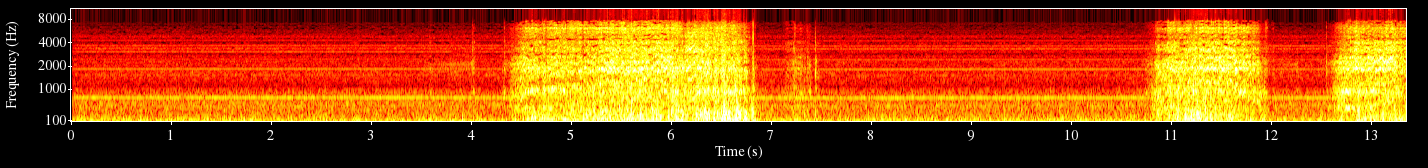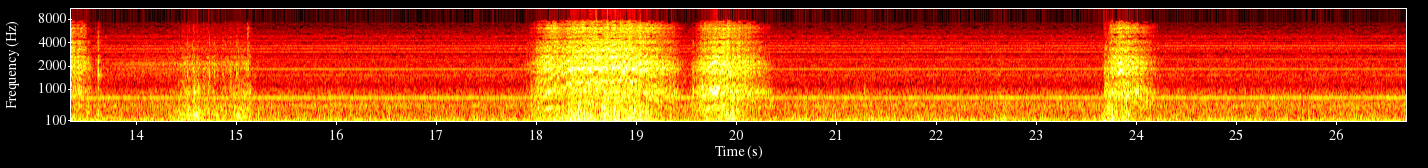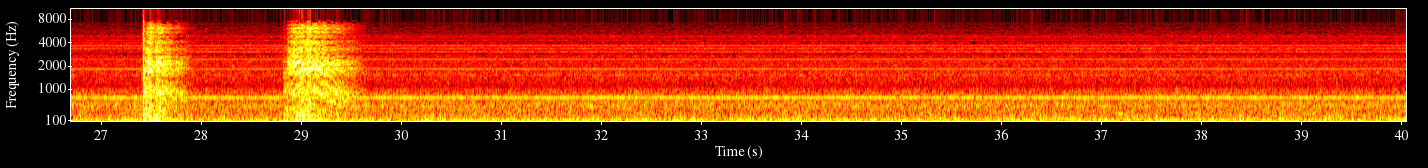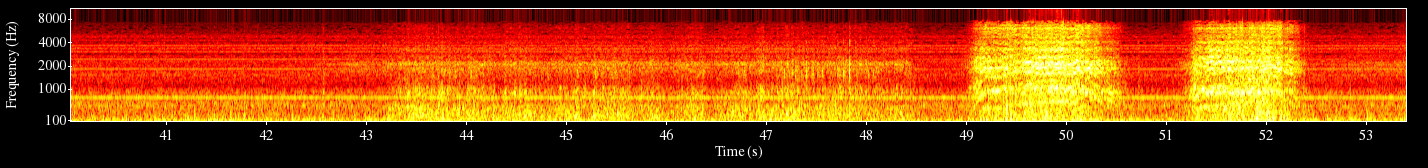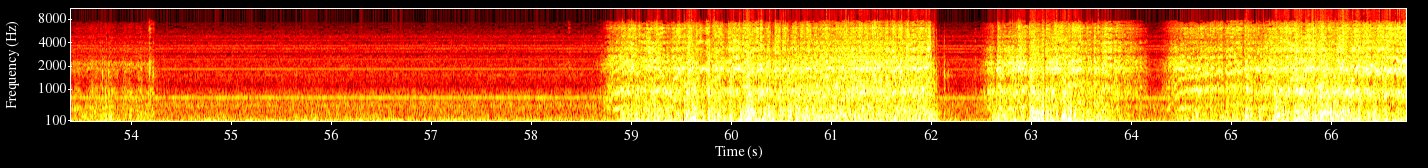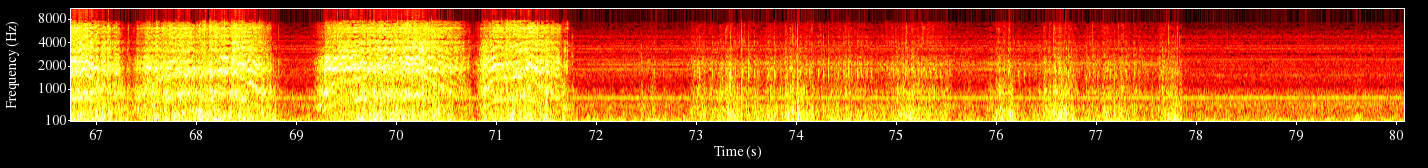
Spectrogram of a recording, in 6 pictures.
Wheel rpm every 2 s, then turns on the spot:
0, 0, 80, 80, 0, 40, 50, 10, 0, 80, 10, 0, 0, 0, 0, 0, 0, 0, 0, 0, 0, 10, 20, 20, 40, 70, 30, 0, 0, 50, 130, 100, 110, 150, 100, 90, 10, 20, 20, 0.
10-12 44-48 52-54 72-78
